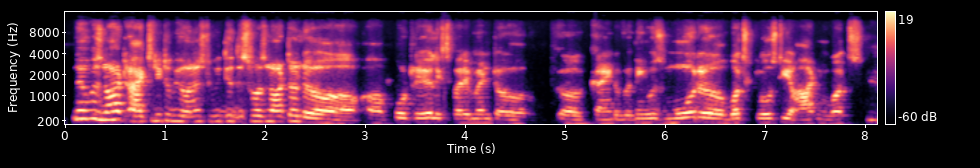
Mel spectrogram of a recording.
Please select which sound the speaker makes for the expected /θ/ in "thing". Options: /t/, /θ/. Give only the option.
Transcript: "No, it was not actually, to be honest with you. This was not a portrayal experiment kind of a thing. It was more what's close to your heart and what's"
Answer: /t/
